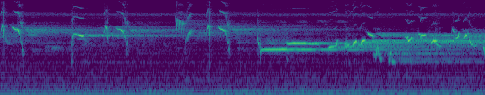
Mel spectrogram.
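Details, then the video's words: Oriental magpie-robin song played to make birds sing and become agitated. Scattered sharp down-slurred notes lead into a sustained, clear whistled phrase with quick warbled flourishes. "PANCINGAN KACER Buka Ekor KONSLET bongkar MATERI KASAR JERNIH agar KACER emosi"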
